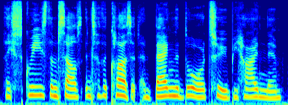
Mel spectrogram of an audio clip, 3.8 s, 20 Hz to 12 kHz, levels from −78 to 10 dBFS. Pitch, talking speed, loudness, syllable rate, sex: 215 Hz, 205 wpm, -17 LUFS, 5.5 syllables/s, female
